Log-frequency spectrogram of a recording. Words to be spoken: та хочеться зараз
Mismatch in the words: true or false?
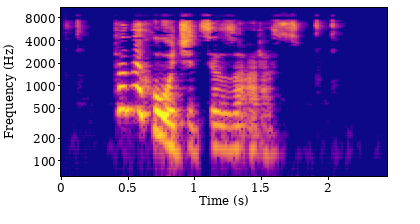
true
